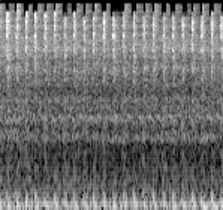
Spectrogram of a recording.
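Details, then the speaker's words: Peugeot Satelis scooter, barn find revived after immobiliser/ECU wiring work, warming up; quick, even putter at steady idle with no misses or stumbles, running smoothly and starting straight away; normal idle. "it sounds great now back up work and the lights on can hear it y it's ni fine it start straight away that it doesn't matter"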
